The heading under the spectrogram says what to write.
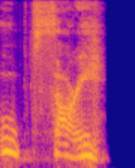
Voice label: Reject, Male; Dialog; Warframe; Railjack Crew; Perrin Sequence

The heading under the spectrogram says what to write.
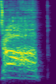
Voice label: Death Prime Grineer Male; Tau; Battle Barks

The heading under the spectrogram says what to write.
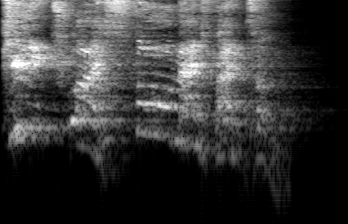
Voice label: Soldier Male; Battle; Sinecure; en

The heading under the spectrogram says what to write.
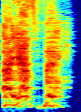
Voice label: Attack, Corpus Venus Male; Dialog; Barks; Battle; Warframe; CorpusVenusMaleA

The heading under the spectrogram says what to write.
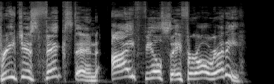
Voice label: Crew Fix Breach, Male; Dialog; Warframe; Railjack Crew; Perrin Sequence

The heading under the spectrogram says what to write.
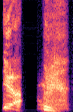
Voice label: Horse Mount Adult, Dialog; Duviri

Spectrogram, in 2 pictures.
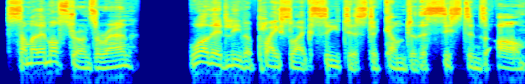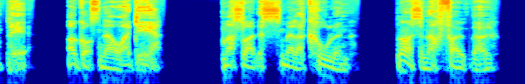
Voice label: Male Generic; Dialog; Warframe; Solaris Venus

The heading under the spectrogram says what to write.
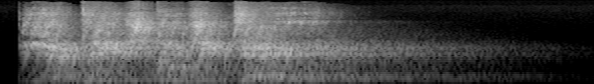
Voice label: Patrol, Battle Barks

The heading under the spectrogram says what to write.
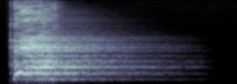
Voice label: Pain Corpus Venus Male; Warframe; Battle Barks

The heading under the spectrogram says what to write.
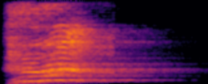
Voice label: Attack Sinecure Soldier Female

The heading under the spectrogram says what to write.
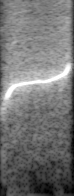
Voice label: Horse Sprint Adult; Duviri

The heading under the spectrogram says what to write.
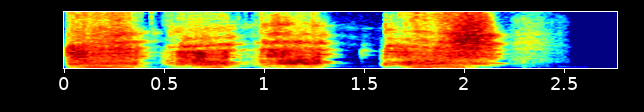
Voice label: Struggle Crewmen; Warframe; CorpusCrewmen; CrewmanA

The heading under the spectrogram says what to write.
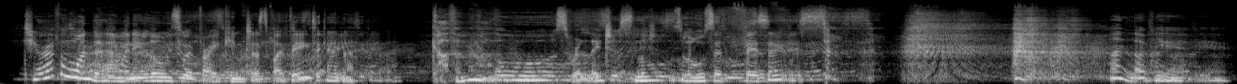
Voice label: Ambient Barks, en

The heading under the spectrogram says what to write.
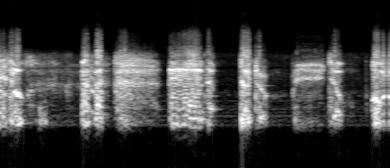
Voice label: Enemy Idle, Dialog Barks; Warframe; Lasrian; Battle Barks

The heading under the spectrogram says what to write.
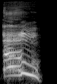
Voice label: Pain; Warframe; Battle; CorpusAristocratManager; Treasurer; en

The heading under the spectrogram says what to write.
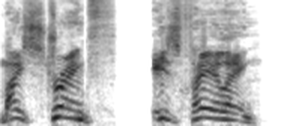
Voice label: Crew Near Death, Male; Warframe; Railjack Crew; Arbiters Hexis

